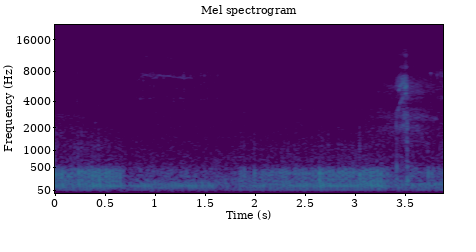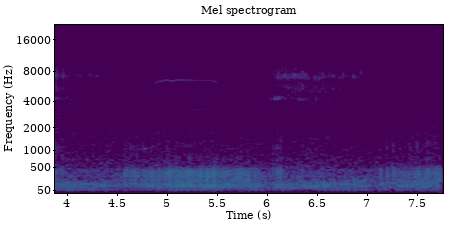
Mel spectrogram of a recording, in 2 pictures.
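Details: Pet cat purring through a daily morning routine, a continuous low throbbing rumble rising and falling with each breath, broken by a brief sharp click midway and faint high tonal sounds.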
